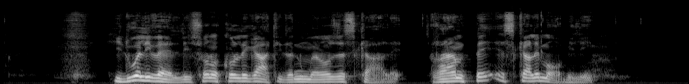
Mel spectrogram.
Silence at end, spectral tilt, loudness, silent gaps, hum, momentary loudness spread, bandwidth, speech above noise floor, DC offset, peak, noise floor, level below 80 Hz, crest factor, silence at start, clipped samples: 0.95 s; -6 dB/octave; -20 LUFS; none; 50 Hz at -55 dBFS; 17 LU; 12.5 kHz; 46 dB; under 0.1%; -2 dBFS; -66 dBFS; -58 dBFS; 18 dB; 0.7 s; under 0.1%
